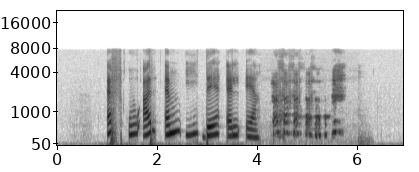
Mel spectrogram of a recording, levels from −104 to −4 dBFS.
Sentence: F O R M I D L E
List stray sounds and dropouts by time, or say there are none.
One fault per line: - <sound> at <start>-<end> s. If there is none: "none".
- laugh at 4.3-5.8 s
